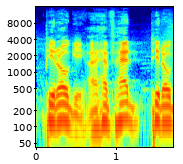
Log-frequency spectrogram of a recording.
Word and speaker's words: pierogi: is national pierogi Day P dogie if you pronounce it correctly I think that's how it's pronounced is Peter Oggy I have had Pete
